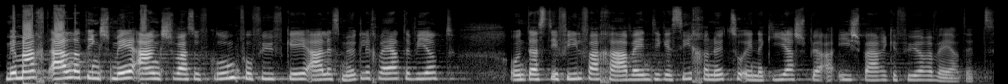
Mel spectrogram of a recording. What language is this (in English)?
Swiss German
